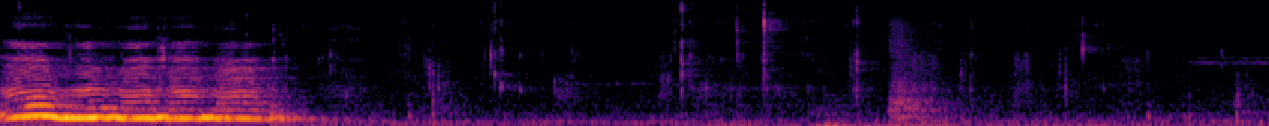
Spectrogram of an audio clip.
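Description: A woman's drawn-out 'mmm' of enjoyment with a wavering pitch, then quiet chewing with small wet mouth clicks as she eats and tears flaky lachha paratha with her fingers, and a short hum about four and a half seconds in.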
